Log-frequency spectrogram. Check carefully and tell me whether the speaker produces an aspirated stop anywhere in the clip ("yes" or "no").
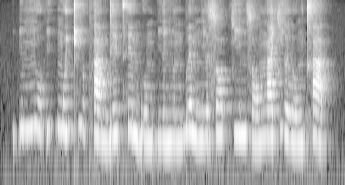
yes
